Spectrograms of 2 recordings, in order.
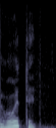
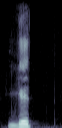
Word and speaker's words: Goethe: Sí, se pronuncia Goethe. ¿Cómo es? – Goethe.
